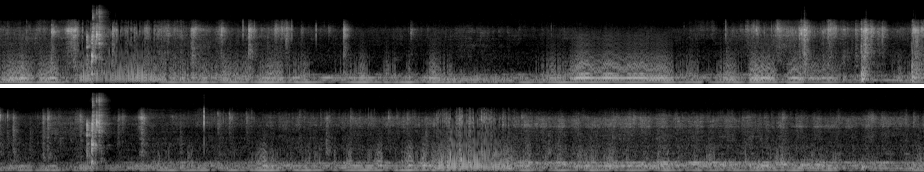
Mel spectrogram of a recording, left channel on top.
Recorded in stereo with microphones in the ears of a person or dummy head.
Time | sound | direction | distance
0.9 | crushing | centre (ahead or behind) | 2 m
